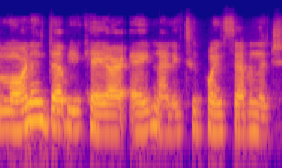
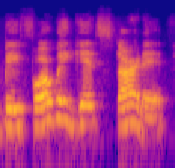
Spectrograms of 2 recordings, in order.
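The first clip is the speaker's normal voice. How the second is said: usual speaking voice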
